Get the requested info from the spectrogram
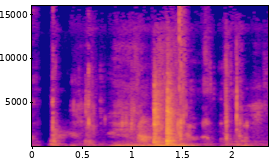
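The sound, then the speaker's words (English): Crunching and chewing of food, with a burst of loud, crackly crunches in the middle followed by softer, irregular chewing sounds; no talking. “If I never stop chewing, then the crawl it never gets on hot.”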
